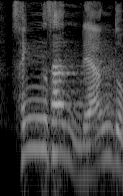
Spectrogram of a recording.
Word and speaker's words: 생산량: 생산량도 마찬가지죠. 생산 다음에 량인데 생산하고 량이 끊어진다고 생각할 수 있으니까 여기는 모두 리을이 니은으로 바꿔가지고 등산로, 생산량 이렇게 발음돼야 되는 거예요.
